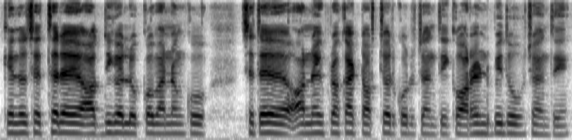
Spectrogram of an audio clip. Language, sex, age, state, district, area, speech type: Odia, male, 18-30, Odisha, Cuttack, urban, spontaneous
